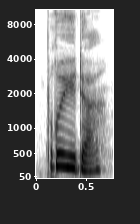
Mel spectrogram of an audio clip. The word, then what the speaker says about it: Brüder: So when you pronounce the U with an umlaut, you'll raise your tongue to the roof of your mouth as if you're going to say E. So that's the tongue position, is the tongue is high in the mouth, but then you'll round your lips. And when you do that, you get E. Yes.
